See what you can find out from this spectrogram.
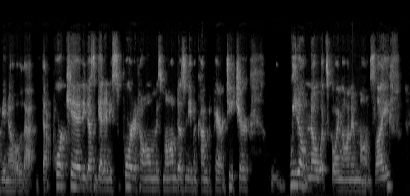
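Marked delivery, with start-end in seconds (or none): none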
